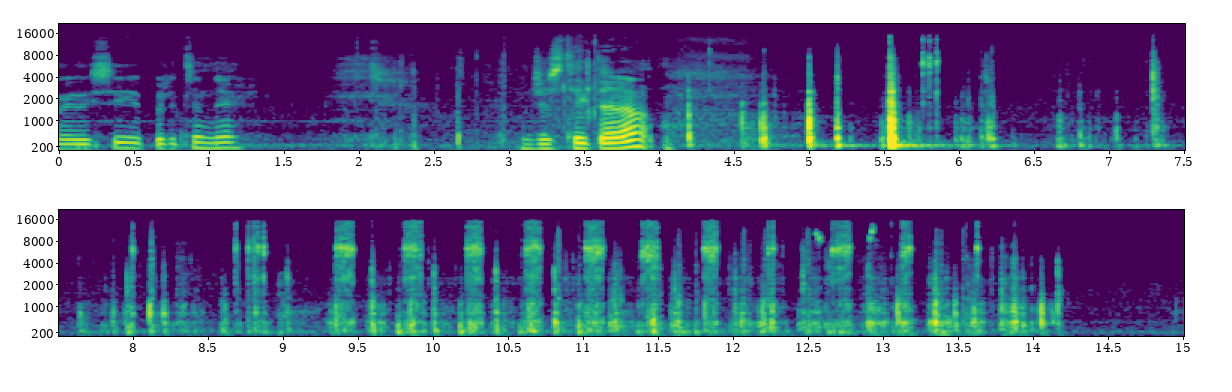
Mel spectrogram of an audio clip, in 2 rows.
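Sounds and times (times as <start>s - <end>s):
screwdriver ratchet clicks: 8.7s - 14.0s.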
